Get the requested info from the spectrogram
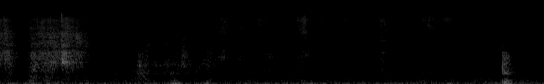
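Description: A short rustling scrape in the first second, then faint, scattered crackles from a wood fire burning in a brick stove, with one soft knock near the end.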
